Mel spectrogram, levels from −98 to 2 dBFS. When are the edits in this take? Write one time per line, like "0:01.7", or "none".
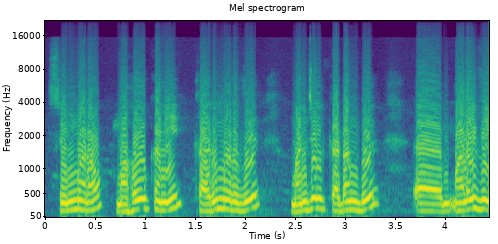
none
